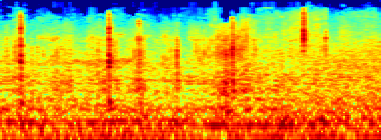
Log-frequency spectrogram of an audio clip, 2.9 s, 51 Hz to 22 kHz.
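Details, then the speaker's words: 2011–2014 Hyundai Sonata steering column: sharp, irregular clicks, about eight in three seconds, as the steering wheel is turned. The cause is a worn steering wheel coupler, a common issue on these cars, fixed by replacing the cheap coupler part. "so guys here's the steering column making that noise like that"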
